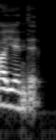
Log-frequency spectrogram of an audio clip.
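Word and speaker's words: Allende: البته توی پرانتز یه چیز رو بگم، ما در ایران اسم ایشون رو به صورت سالواتور آلنده تلفظ میکنیم که البته اشتباهه. تلفظ درست هست سالواتور آینده.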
